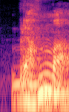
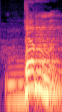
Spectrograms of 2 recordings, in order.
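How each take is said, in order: First: ब्रह्मा with final aa, lower; long ending. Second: ब्रह्म clipped as "bramm"; short ending. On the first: Teacher showing students ब्रह्मा with long final aa. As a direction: say ब्रह्मा as "bram-maa". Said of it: "देखिए ये है". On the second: Teacher reading the word, ब्रह्म ending on m. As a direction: say ब्रह्म without final aa. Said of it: "लिखा हुआ है ब्रह्मा". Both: Shown as a demonstration.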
